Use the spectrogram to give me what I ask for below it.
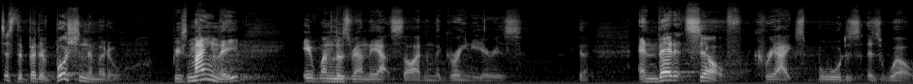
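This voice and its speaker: A man with a New Zealand accent speaks at a medium pitch, in a bright, sharp tone and at a fairly quick pace. His pitch swings very widely, broken by long, frequent pauses. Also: big swings in loudness. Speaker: stem cell registry representative. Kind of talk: conference presentation. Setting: stage with audience. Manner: fast.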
